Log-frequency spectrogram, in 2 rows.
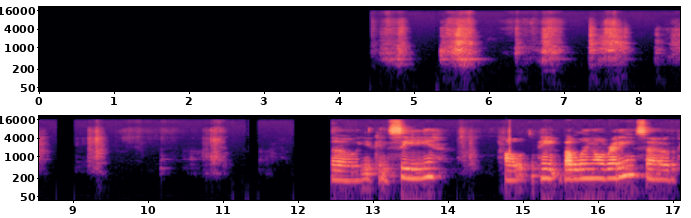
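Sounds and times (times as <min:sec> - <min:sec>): brush rubbing swishes: 0:04.4 - 0:11.8.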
